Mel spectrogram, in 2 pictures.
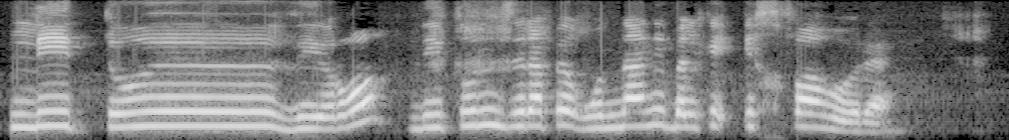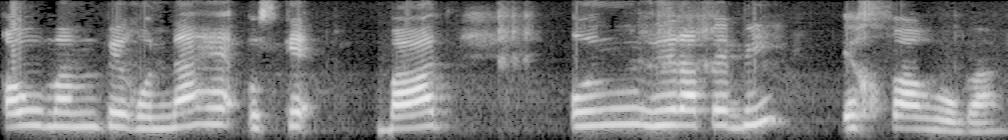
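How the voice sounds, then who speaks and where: A woman teaching the rules of Quran recitation, explaining briskly and then reciting each verse slowly in a melodic chant. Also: high voice, muffled recording. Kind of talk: tajweed lesson with chanted recitation.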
